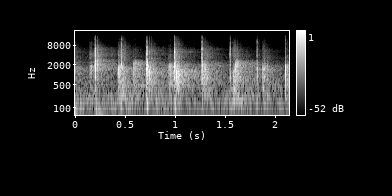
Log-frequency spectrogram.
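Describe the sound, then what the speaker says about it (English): Sparse, separate hand claps at a medical conference, roughly evenly spaced sharp strikes from a small number of people rather than a full ovation. "An applause from everybody to her,"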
